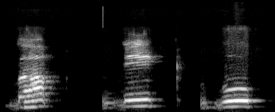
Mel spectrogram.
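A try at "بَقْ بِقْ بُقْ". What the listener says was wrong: Mantulnya nggak ada Bu. Bako, bioko, boko. Nah, emang, saya perhatikan teh Ibu itu mantul kayak tidak konsisten ya, Bu, ya, kayak susah ya, Bu, ya? Pokoknya, Bu, ya, ketika ditempelkan ke makhrajnya itu kayak agak kuat. Sehingga ketika dilepas langsung mantul, bako, bako, biko, buko, bako, biko, buko, kayak dilempar, bako.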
